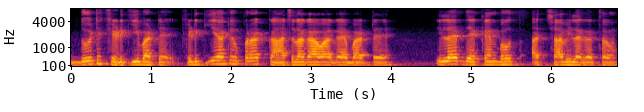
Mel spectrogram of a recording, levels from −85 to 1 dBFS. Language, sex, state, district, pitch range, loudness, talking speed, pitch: Bhojpuri, male, Uttar Pradesh, Deoria, 130-155 Hz, -17 LUFS, 175 wpm, 145 Hz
